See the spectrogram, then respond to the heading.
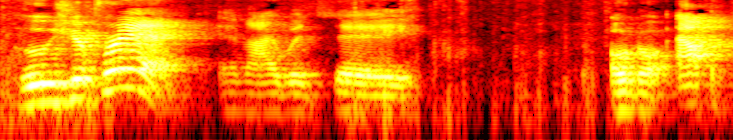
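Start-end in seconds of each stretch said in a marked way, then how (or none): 0.1-1.0 called out question. Retold or imitated. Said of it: "somebody else would say".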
